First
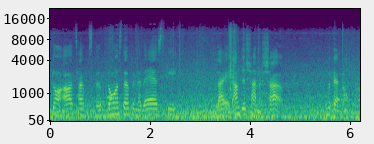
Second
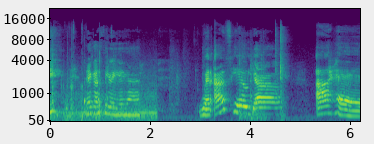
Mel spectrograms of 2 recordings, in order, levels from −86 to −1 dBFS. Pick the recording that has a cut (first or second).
second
